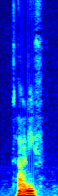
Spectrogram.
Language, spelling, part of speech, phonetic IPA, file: Polish, kalif, noun, [ˈkalʲif], LL-Q809 (pol)-kalif.wav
